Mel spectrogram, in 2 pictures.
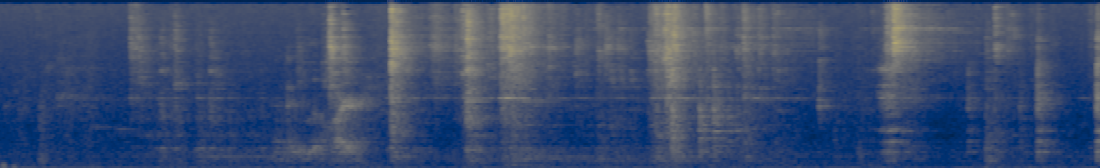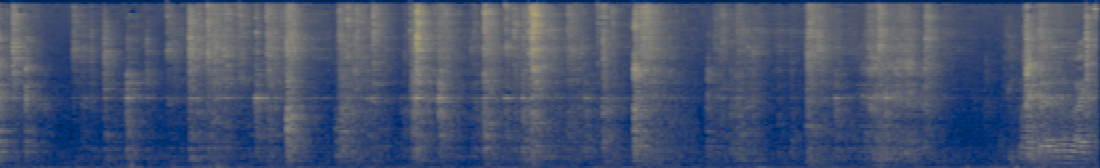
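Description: Steel rotisserie spit, its forks and a wire fish basket being handled and fitted together: irregular metal clinks, knocks and rattles.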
